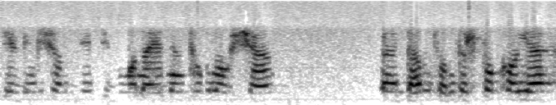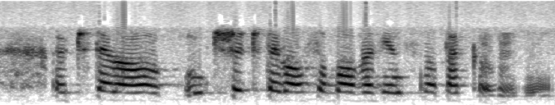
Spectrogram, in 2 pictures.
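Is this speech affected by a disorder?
No.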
